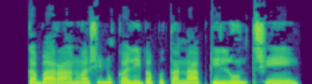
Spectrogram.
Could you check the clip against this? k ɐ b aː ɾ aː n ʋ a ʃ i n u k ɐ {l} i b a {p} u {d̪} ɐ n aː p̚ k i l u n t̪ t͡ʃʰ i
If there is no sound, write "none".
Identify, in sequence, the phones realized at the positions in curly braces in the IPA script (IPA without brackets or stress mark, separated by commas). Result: l, p, t̪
